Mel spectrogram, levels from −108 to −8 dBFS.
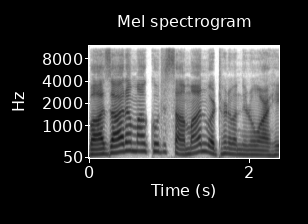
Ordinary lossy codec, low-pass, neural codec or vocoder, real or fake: none; 10.8 kHz; codec, 16 kHz in and 24 kHz out, 0.9 kbps, LongCat-Audio-Codec, four codebook decoder; fake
